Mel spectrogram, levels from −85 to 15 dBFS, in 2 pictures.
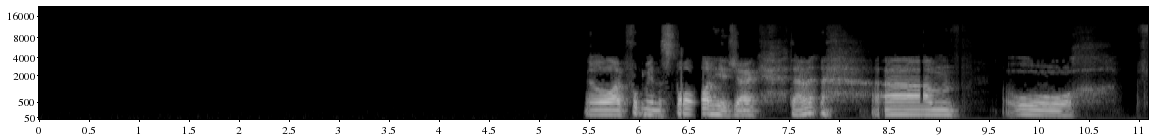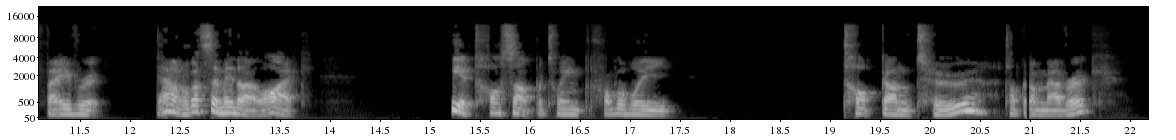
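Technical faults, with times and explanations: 6.42 s, 16.59 s and 20.64 s: overlapping chunks. At each of these points a short stutter is heard in the speech. About 50 ms of audio plays twice. The audio was handled in chunks about 4 s long, and each new chunk began slightly before the previous one ended. That overlap repeats the same 50 ms at the join. The repeat is too brief to hear as an echo. It comes across as a tiny click or hiccup that recurs on the chunk boundaries.
15.22 s: stream segment skipped. The speech suddenly jumps ahead here, with a small blip at the cut. A stretch of the programme is missing, and the sound resumes at a later point. There is no fade or gap, just an abrupt change. The likely cause is a segment of the stream that failed to load. The player then carried on with the next segment. That would explain the hard jump and the brief discontinuity click.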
